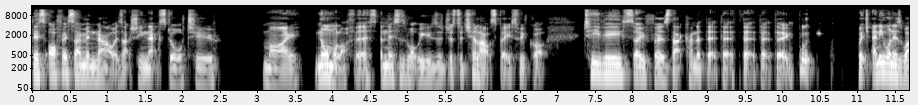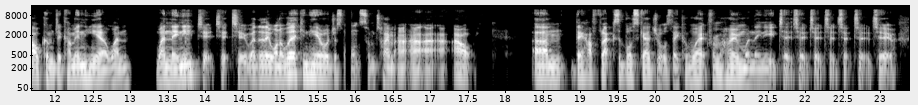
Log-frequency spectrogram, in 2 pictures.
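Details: Adult man with Tourette syndrome beginning in his mid-20s after brain damage, with complex vocal tics including swearing that worsen with nervousness or heightened emotion, plus a stammer that was worse in the past; stammer (stuttering) in Tourette syndrome.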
